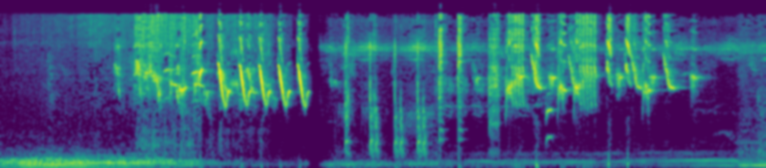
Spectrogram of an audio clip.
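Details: A male black-winged myna (white starling) sings loud, rapid runs of sharp, down-slurred whistles, several per second, broken by harsh notes, over a low background hum, used to prompt other mynas to sing.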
